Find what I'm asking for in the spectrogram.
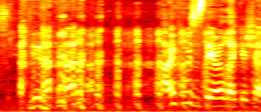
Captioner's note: all laughing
